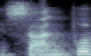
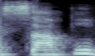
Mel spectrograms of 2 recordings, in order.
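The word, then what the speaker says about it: Tsangpo: सांगपो भी कह सकते हैं, सांपू भी कह सकते हैं उसको, 2-3 नाम है उसके चाइनीज के अंदर, तो जो आप कहना चाहें, जैसे प्रोनाउंस करना चाहें कर सकते हैं।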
